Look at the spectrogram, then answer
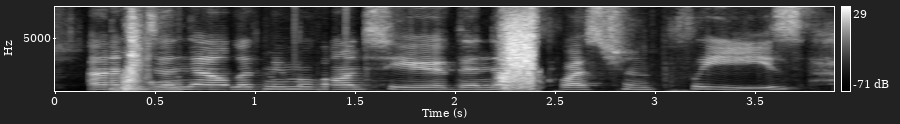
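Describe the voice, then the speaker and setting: At a fairly slow pace, a woman with a Russian accent speaks in a fairly high voice with fairly even intonation. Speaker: podcast host. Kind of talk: interview. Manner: halting.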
